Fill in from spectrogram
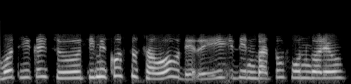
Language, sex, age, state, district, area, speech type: Nepali, female, 18-30, West Bengal, Kalimpong, rural, conversation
